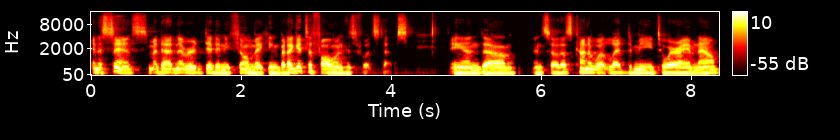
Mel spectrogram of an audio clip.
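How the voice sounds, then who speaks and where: In an American accent, a man speaks at a moderate pace and medium pitch with a monotone, flat intonation. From Texas, Austin. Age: 30s. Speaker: filmmaker. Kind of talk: casual chat.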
